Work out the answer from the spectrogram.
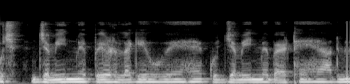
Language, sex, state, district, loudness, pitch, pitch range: Hindi, male, Haryana, Rohtak, -13 LUFS, 115 Hz, 110-120 Hz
